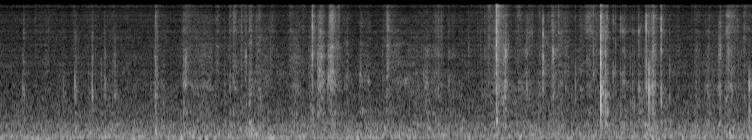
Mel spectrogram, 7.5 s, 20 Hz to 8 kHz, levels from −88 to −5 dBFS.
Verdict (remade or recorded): remade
